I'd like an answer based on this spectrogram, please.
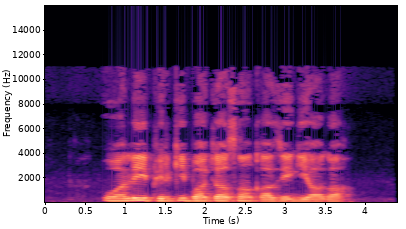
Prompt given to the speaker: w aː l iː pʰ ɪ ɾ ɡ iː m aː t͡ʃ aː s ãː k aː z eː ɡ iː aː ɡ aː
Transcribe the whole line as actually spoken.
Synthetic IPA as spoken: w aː l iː pʰ ɪ ɾ k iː b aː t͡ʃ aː s ãː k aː z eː ɡ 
